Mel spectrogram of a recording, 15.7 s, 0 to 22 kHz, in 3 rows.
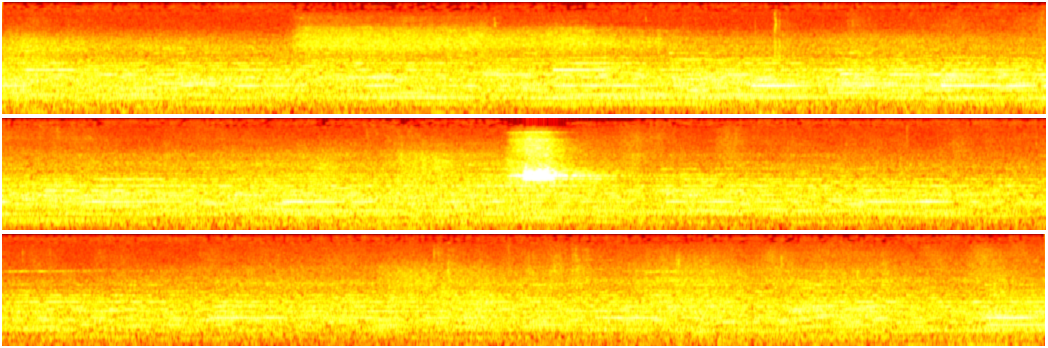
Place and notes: Valparaíso, Chile - church bells and car tyres
Sunday church bells and a typical sound of this corner: car horns and squeaking tyres, because of a very steep road with curves.
(Sony PCM D50)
